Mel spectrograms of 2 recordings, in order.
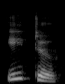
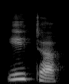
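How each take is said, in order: First: An extra "oo" vowel follows the final t. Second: An extra "ah" vowel follows the final t. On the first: "or itu" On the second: "should not sound like ita"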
